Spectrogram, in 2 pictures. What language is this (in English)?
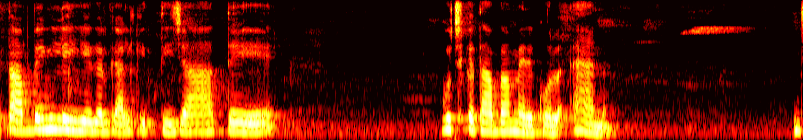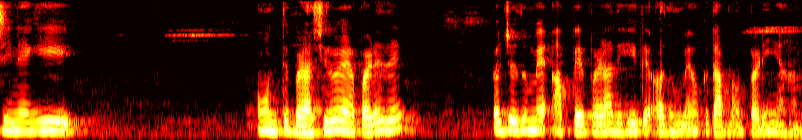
Dogri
